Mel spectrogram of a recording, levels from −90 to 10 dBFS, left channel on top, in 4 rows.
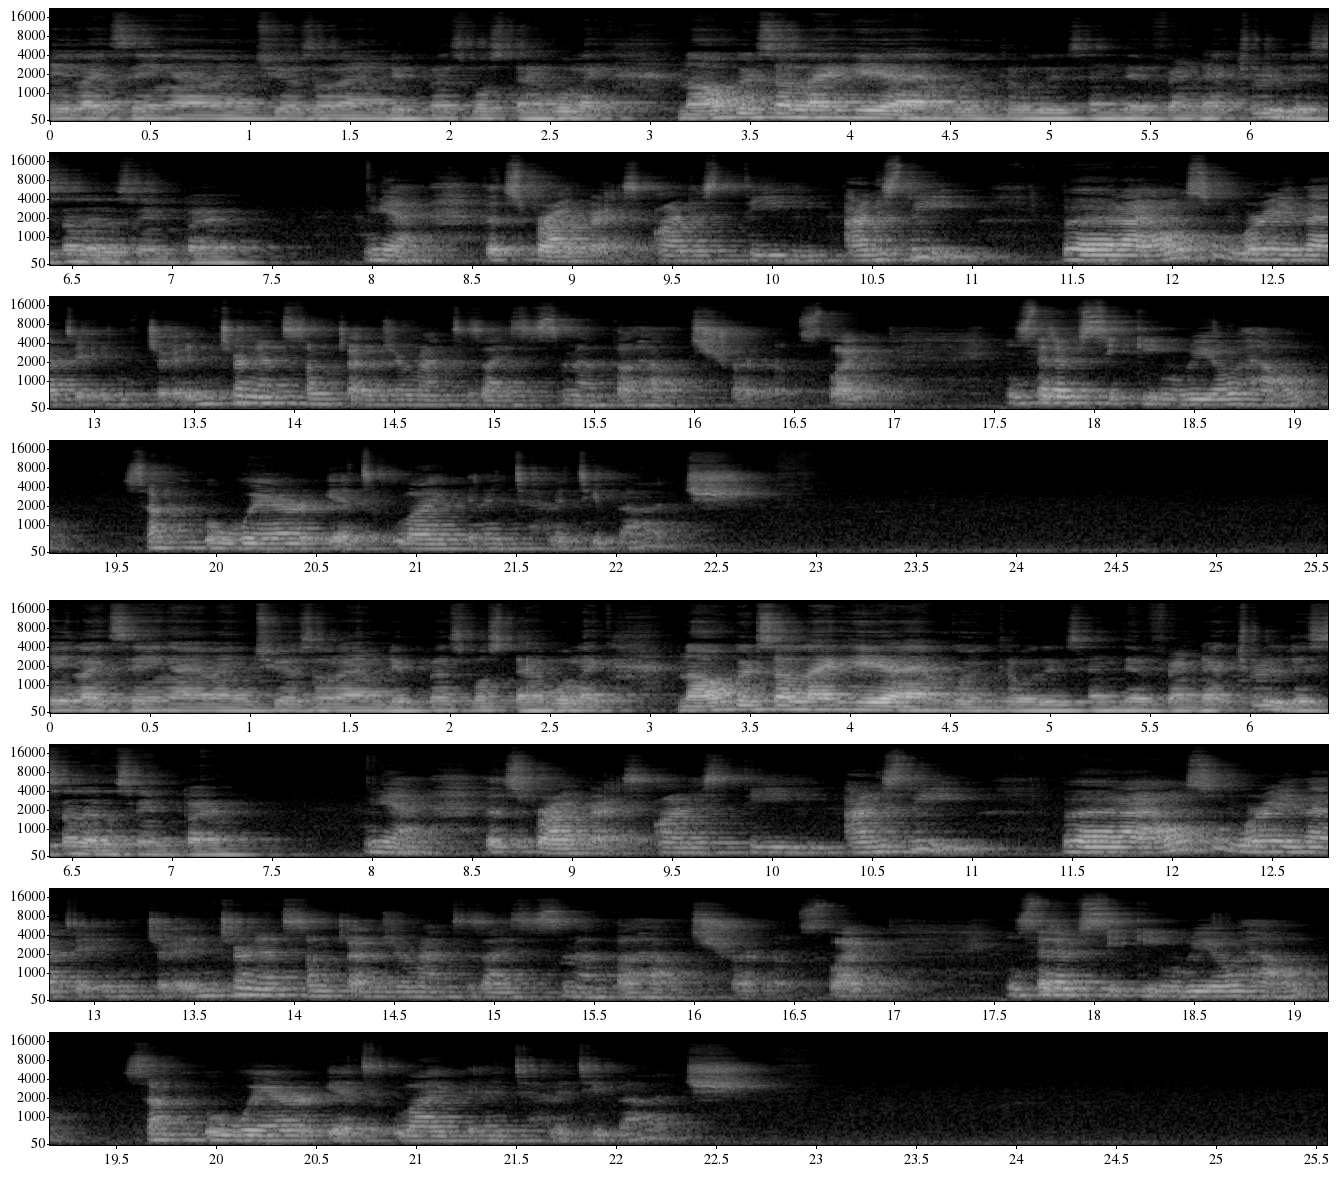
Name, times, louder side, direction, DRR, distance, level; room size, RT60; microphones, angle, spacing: voice 1, 0.0-7.3, right 1 dB, 45° right, 1 dB, 1.6 m, -27 dB
voice 2, 8.0-10.9 11.5-16.9 17.3-19.1 19.6-22.6, left 1 dB, 10° left, -4 dB, 5.8 m, -32 dB
26.5 x 11.5 x 3.5 m, 0.72 s
head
